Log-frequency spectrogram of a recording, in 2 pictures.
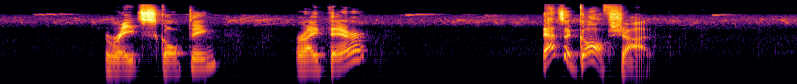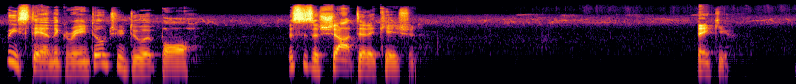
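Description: A young man talks casually into a close microphone, in short bursts.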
